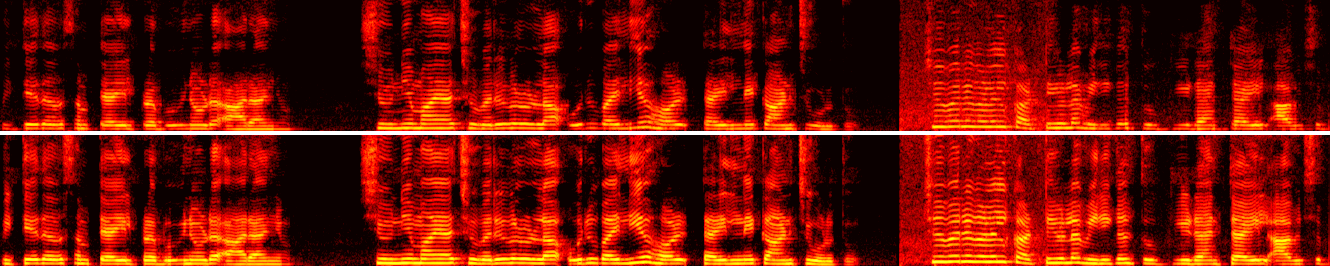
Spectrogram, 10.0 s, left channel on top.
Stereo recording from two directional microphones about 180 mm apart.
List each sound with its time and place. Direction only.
0.2 s speech: 35° right (ahead or behind)
5.8 s speech: 60° right (ahead or behind)
6.9 s speech: 35° right (ahead or behind)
